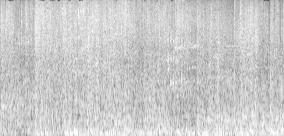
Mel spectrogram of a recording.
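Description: Electric beams crackle and zap.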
